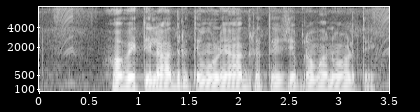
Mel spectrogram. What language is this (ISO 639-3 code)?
mar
